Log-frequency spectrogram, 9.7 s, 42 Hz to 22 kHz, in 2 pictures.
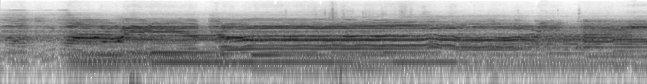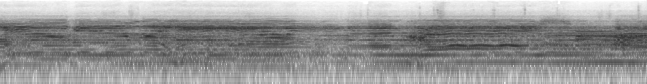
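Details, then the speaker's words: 1946 Bendix 526 AA5 five-tube AM radio after repair and IF/oscillator alignment: clear full station audio at steady volume with no hum, crackle or fading; normal audio output. "sounds good sounds clean"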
